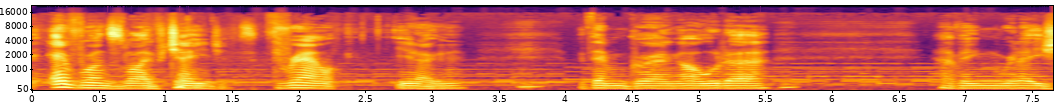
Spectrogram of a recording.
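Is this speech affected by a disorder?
Yes: traumatic brain injury.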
